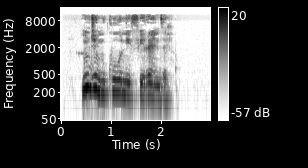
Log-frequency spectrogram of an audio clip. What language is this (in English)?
Swahili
